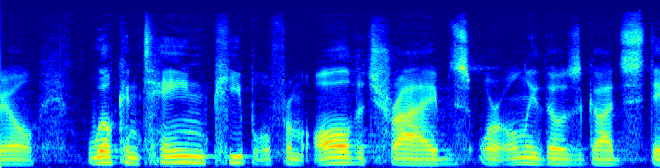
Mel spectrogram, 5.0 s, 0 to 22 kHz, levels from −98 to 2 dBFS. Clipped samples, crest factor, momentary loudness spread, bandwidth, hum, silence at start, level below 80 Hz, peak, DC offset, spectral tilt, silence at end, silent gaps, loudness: under 0.1%; 18 dB; 12 LU; 16 kHz; none; 0 s; -86 dBFS; -18 dBFS; under 0.1%; -5.5 dB/octave; 0 s; none; -36 LUFS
